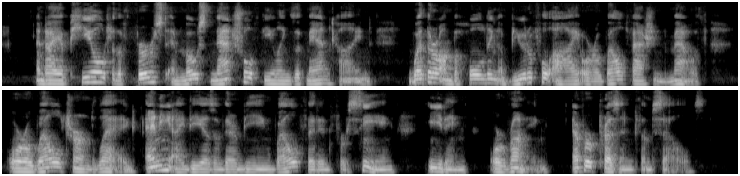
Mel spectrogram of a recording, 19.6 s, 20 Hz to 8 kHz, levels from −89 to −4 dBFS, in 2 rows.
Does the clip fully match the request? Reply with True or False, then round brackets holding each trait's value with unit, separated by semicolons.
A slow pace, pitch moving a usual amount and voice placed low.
True (130 wpm; 4.6 semitones; 115 Hz)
